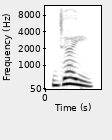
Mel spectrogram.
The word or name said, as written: ಜೂ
